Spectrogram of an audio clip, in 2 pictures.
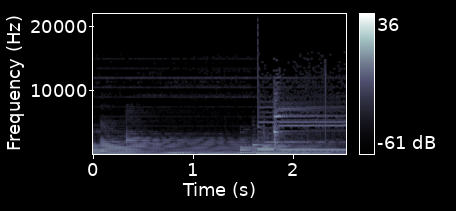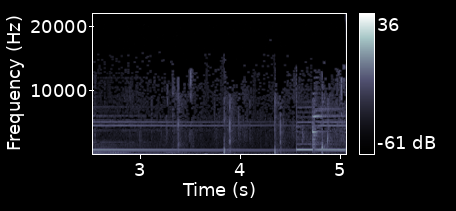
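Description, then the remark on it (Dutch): A doorbell chimes with a couple of ringing tones that linger and slowly fade, followed by a few soft thuds near the end. No one speaks. “Enfin, ik was volop aan het uitpakken en ineens gaat de bel.”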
